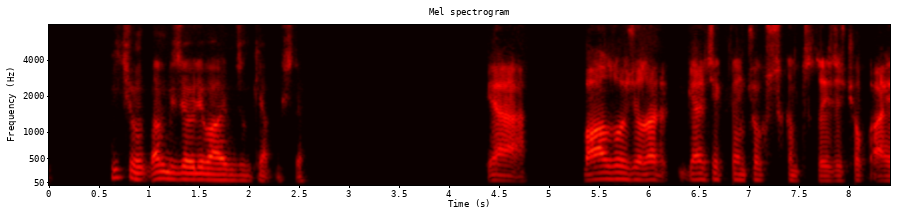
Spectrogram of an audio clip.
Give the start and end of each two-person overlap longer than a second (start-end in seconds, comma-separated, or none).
none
